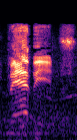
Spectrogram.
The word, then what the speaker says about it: Babbage: Your buzzer's the letter B as in Babbage, which is something that rhymes with cabbage.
